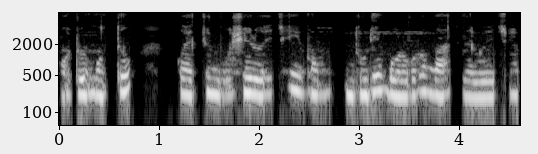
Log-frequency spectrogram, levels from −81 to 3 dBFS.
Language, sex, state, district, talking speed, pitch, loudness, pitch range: Bengali, female, West Bengal, Purulia, 145 wpm, 215 Hz, -15 LUFS, 205-230 Hz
